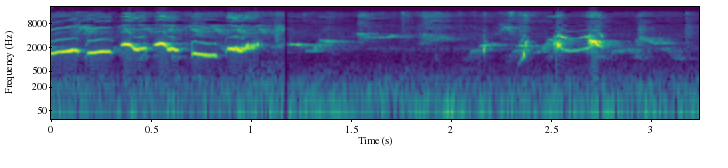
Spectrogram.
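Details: White-rumped shama, a female whose calls are meant to prompt males to sing, gives quick looping whistled notes that rise and fall, then quieter scattered sharp chips and short whistles.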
